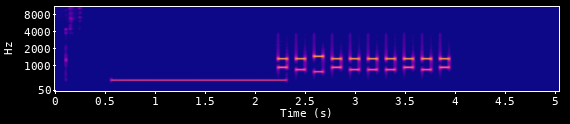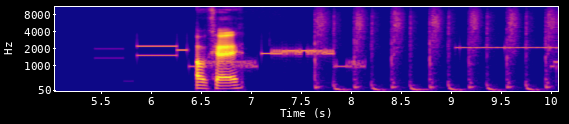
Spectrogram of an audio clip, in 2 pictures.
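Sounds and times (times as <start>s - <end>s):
telephone dial tone: 0.6s - 4.0s.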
